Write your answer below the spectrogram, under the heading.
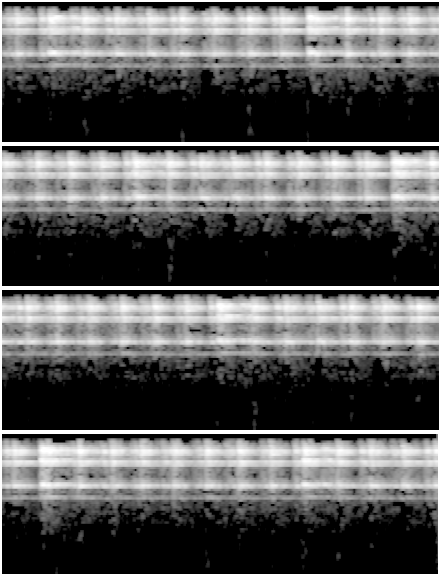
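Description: Sleigh bells jingling in a steady, even rhythm of several shakes a second, with a stronger shake about every two and a half seconds.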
